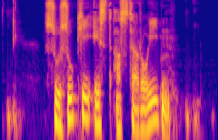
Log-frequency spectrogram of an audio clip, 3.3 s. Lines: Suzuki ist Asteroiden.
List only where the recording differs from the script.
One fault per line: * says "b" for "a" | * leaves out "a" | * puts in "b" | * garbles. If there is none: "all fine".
all fine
